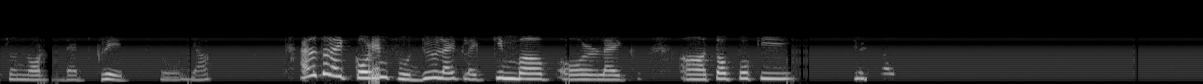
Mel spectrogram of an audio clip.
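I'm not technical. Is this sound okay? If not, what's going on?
No. A thin, steady buzz runs under the whole recording. That is DECT cordless phone buzz: a nearby cordless phone or its base sends radio pulses 100 times a second, and the audio circuit picks them up.

The speech also briefly catches or smears at six points: 0.38–0.58 s (just before "that great"), 1.88–1.91 s, 3.69–3.79 s (right after "I also like"), 5.66–5.69 s (between "you like like kimbap" and "like uh"), 7.87–8.09 s, and 11.34–11.38 s. This is packet loss with pitch repetition. Bits of the sound went missing in transit, and the receiver patched each gap by repeating the last fragment of voice.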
